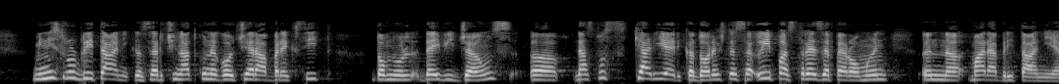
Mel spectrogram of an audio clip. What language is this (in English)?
Romanian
